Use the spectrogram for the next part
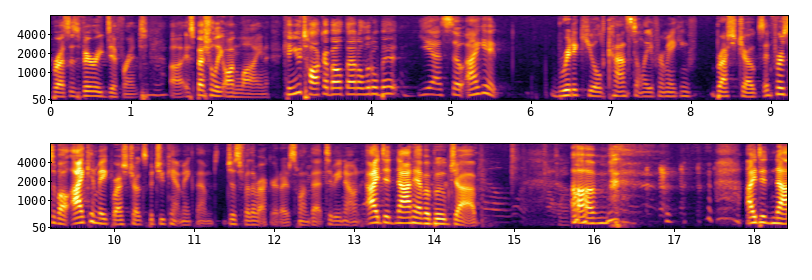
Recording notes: live recording of the Psych Central Show at HealtheVoices 2018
